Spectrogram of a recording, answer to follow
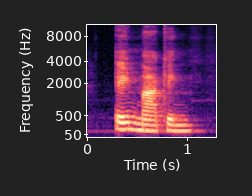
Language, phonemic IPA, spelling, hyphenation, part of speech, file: Dutch, /ˈeːnˌmaː.kɪŋ/, eenmaking, een‧ma‧king, noun, Nl-eenmaking.ogg
- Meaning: unification (action or process of unifying groups, institutions or polities)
